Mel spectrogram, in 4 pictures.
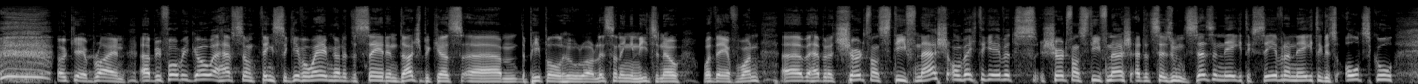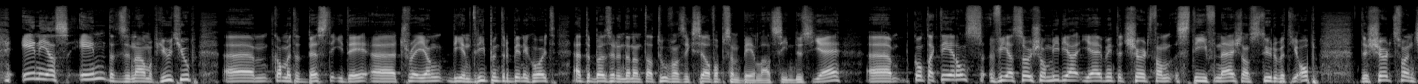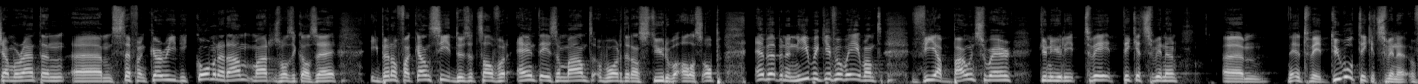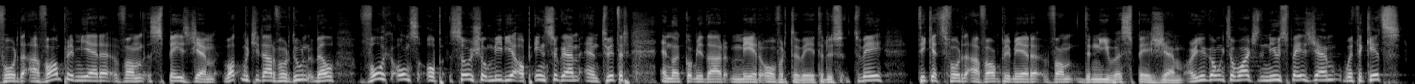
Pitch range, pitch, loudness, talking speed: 145-200 Hz, 170 Hz, -20 LUFS, 235 wpm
